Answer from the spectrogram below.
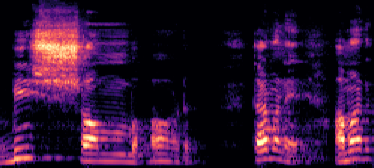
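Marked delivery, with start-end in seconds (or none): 0.1-1.2 "Bishwambhar" slow, broken bish, shom, bhor; three stressed beats. Shown as a demonstration. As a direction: stress and separate each syllable of "Bishwambhar". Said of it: "তিনবার আমাকে কিন্তু থামতে হলো". ("বিশ্বম্ভর" তিন দলে জোর দিয়ে, ধীরে)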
